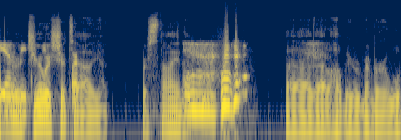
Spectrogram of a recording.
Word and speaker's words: Ristaino: Ristaino.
